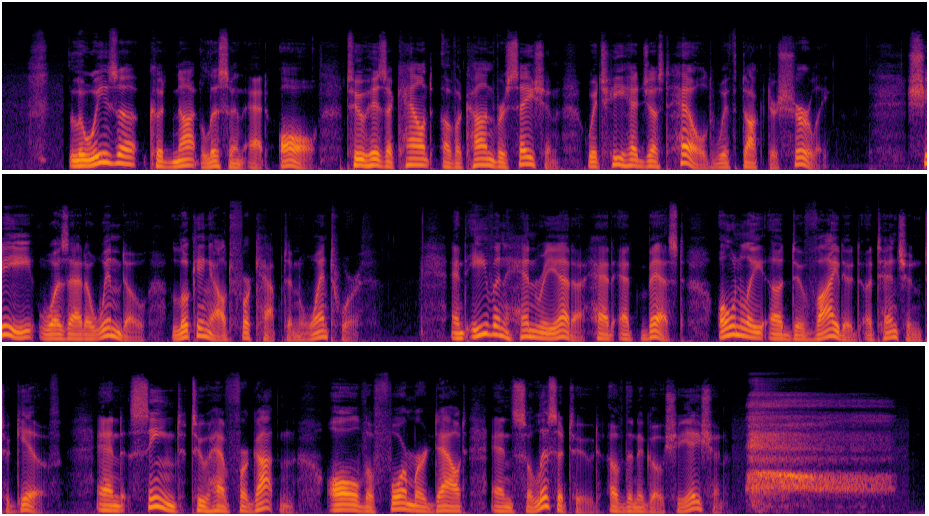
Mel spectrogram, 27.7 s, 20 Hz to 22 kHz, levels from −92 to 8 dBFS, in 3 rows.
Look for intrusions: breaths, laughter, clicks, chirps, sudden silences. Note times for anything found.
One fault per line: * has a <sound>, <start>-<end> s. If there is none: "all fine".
* has a breath, 0.2-0.5 s
* has a sigh, 25.9-27.5 s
